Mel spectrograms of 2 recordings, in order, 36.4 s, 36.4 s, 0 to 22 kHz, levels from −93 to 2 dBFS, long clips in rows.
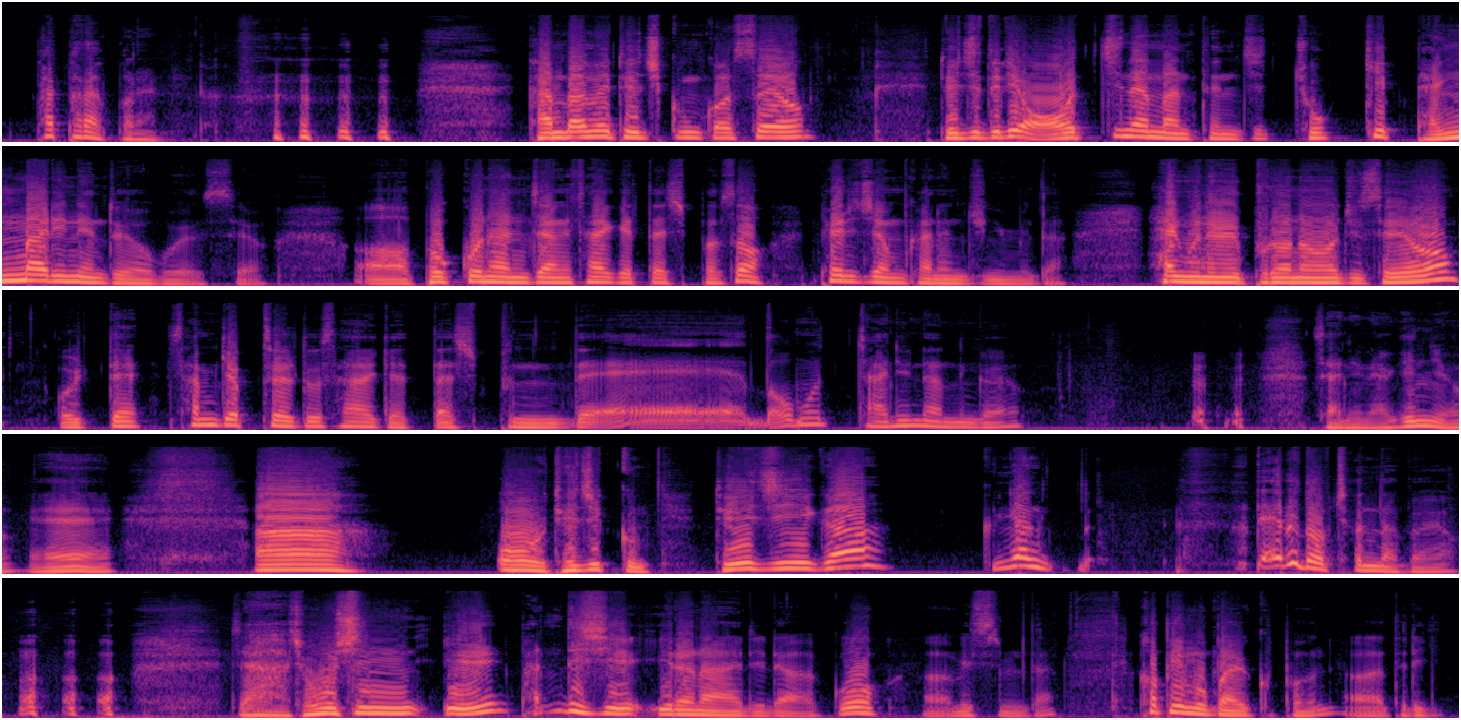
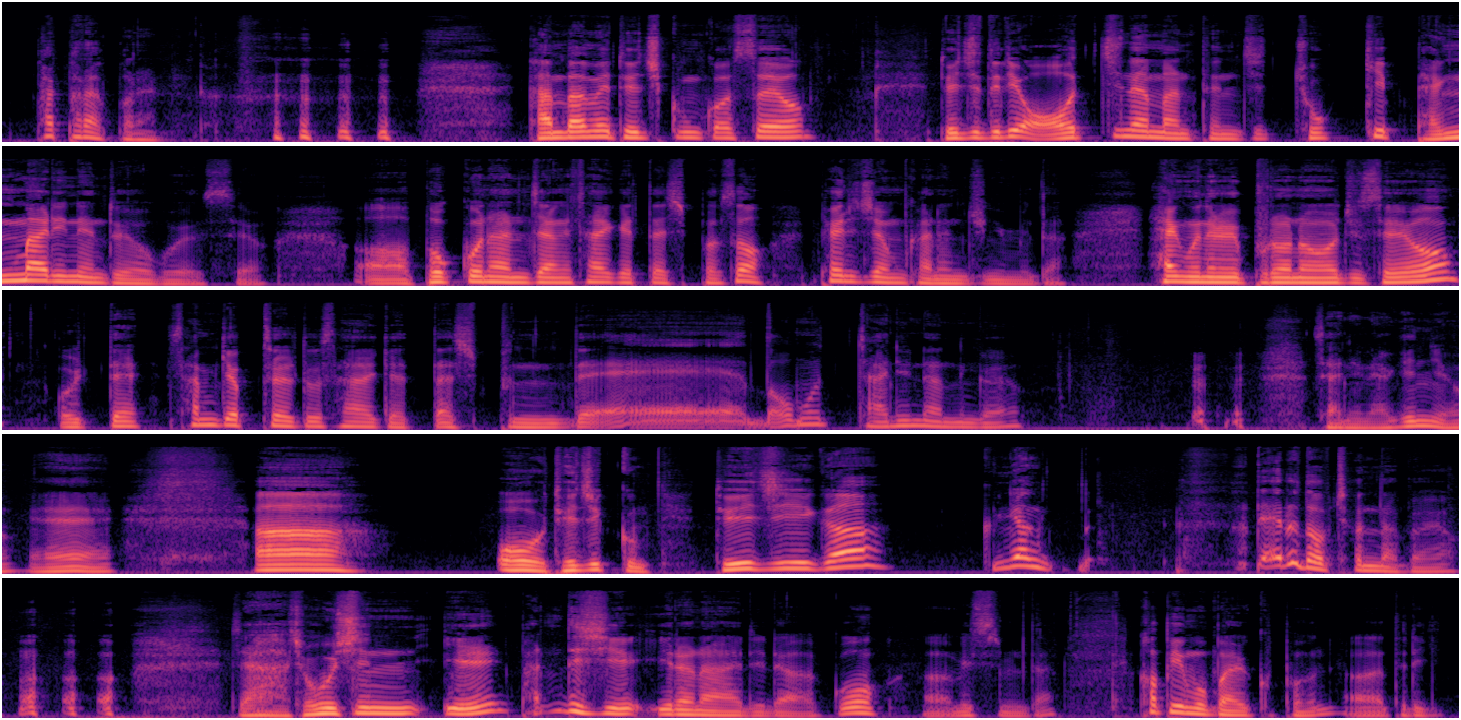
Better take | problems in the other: second | distortion; slight; 6% of the sound clipped

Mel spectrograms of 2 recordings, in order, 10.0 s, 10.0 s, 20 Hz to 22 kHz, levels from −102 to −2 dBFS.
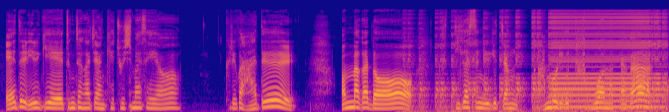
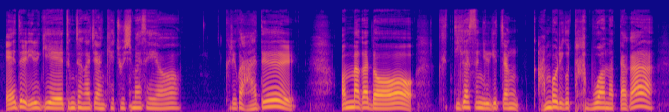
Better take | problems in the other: second | phone ringing; loud; from 6 s on; peak level with the speech

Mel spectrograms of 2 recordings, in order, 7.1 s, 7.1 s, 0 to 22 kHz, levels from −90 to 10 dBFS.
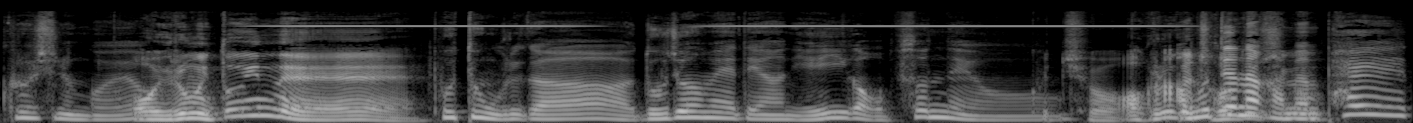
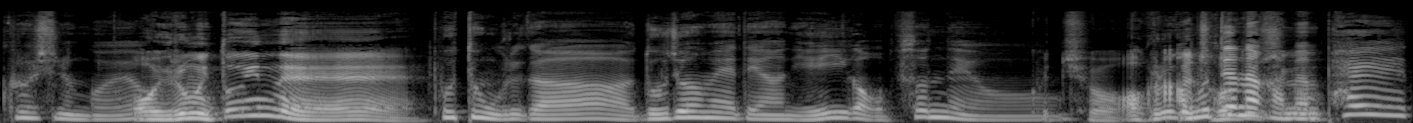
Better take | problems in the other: second | high-pitched whine; loud; from 1.5 to 3 s and from 3.5 to 6 s; 9 kHz, 5 dB below the speech

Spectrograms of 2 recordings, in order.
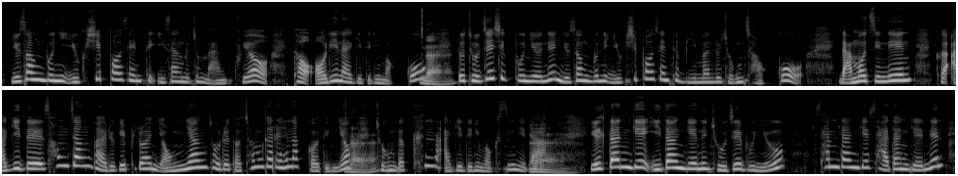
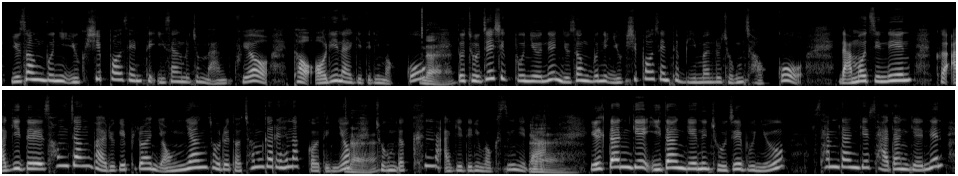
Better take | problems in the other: neither | none

